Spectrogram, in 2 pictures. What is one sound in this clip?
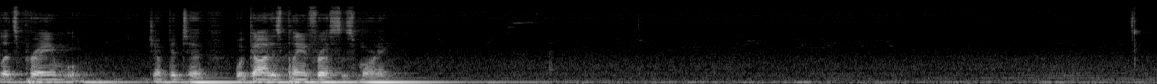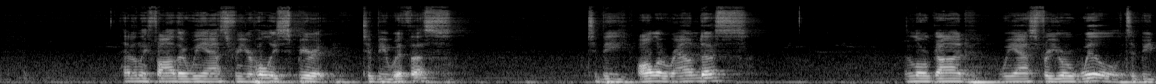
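A man speaks into a microphone over a loudspeaker, in short phrases with pauses.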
